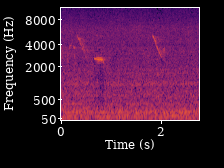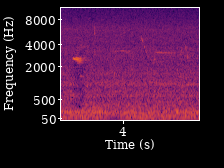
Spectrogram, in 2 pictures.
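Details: Rufous-tailed lark calling in fog: two brief, sharp, high notes about two and a half seconds apart, with faint thin downslurred notes between them, over a steady low rumble of background noise.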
